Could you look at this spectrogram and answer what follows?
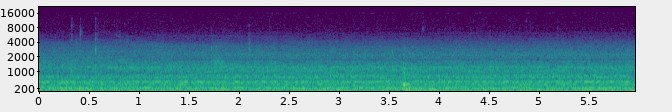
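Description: A Spirit of the Outback passenger train in Queensland creeps forward along a station platform, giving a steady, even low rumble with one brief clank partway through and no talking.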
